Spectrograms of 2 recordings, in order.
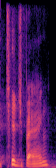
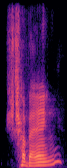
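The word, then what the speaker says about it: T'Jbang: No one really has decided on the canonic pronunciation of his name, but as a child I used to say Tijbang, but I believe Shabang.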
